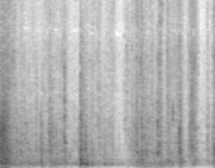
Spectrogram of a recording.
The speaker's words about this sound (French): Un bruit de chaise cassée.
